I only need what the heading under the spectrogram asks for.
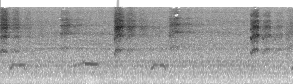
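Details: On Amami Ōshima at night, a young Ryukyu scops owl gives breathy, rasping hisses, with soft, thin whistles between them.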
